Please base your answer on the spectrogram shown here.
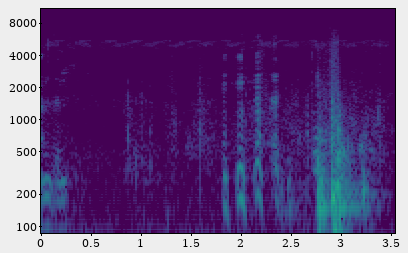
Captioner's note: laughs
